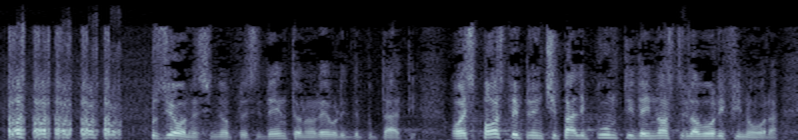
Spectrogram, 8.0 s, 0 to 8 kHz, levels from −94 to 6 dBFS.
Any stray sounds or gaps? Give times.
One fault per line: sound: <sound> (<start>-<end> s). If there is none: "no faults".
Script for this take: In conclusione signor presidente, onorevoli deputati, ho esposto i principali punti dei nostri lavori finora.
sound: laugh (0.1-1.2 s)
